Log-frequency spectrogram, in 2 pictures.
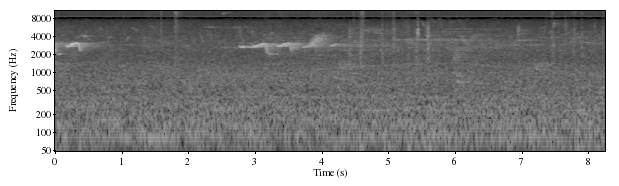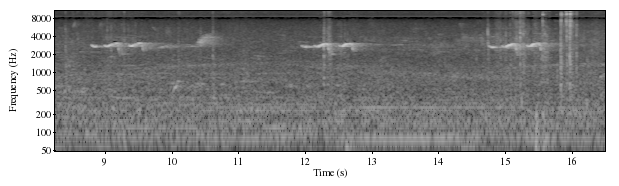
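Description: A songbird singing the same short phrase about every three seconds, five times, over steady outdoor background noise. A few sharp clicks come near the end.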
